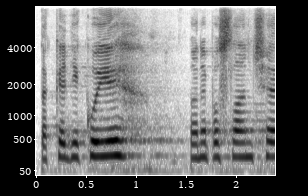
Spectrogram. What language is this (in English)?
Czech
